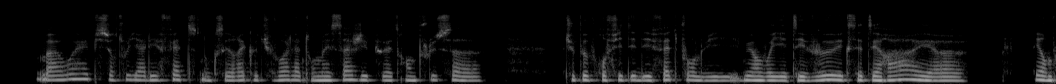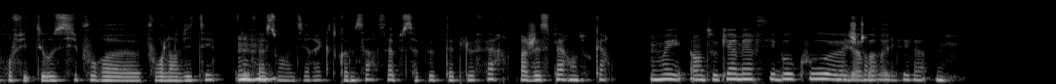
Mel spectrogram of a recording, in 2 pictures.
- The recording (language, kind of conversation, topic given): French, advice, Comment gérer l’éloignement entre mon ami et moi ?
- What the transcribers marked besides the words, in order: tapping; chuckle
